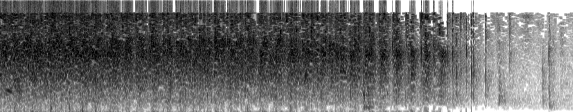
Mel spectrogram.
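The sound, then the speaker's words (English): Sustained audience applause at a ceremony honoring teams, a dense, loud wash of clapping that holds steady for several seconds, then thins into scattered claps and fades out near the end. “Let's give them another big round of applause while we take a picture.”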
